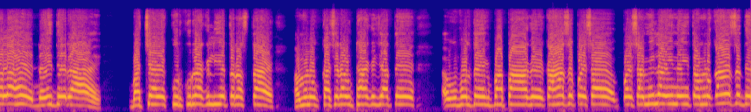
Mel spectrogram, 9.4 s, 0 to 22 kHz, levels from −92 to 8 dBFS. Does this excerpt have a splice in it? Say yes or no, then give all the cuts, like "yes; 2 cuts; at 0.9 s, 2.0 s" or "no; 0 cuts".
no; 0 cuts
